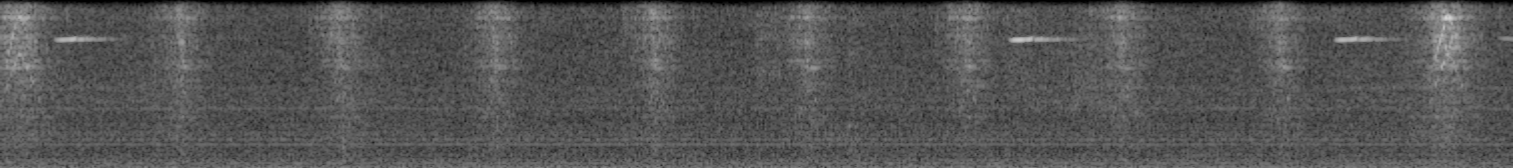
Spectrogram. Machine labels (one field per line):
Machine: slide rail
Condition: normal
